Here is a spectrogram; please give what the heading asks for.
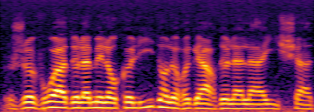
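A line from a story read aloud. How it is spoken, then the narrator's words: Plain. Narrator (French): dit le vizir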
